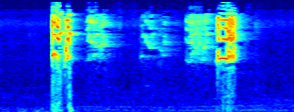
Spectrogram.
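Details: Lovebird calling to its companions: a strident double shriek, then soft scratchy chatter, ending with another loud, rasping screech.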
